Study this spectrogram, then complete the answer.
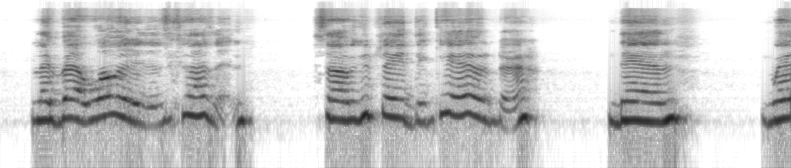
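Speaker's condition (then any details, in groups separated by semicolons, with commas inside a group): Cerebral palsy; from birth, difficult delivery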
